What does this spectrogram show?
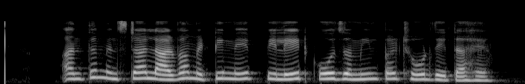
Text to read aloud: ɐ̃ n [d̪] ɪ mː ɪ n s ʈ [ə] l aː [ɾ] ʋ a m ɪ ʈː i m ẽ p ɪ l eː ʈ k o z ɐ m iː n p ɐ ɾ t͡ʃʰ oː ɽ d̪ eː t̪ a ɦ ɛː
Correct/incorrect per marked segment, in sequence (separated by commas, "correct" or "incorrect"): incorrect, incorrect, correct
